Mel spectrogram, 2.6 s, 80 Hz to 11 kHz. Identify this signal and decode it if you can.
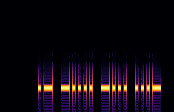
Morse code, heard as a keyed tone, about 28 wpm, 700 Hz. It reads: A6BV
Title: All Cut Numbers - 4-Digit 28wpm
